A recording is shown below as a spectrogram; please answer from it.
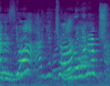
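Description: A young girl crying loudly, a run of high-pitched wails whose pitch wavers up and down.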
